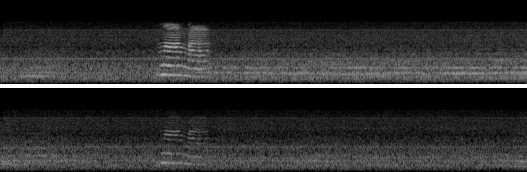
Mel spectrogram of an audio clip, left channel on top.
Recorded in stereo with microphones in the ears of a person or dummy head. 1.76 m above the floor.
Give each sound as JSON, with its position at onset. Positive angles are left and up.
{"t": 1.6, "sound": "a child speaking", "side_deg": 55}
